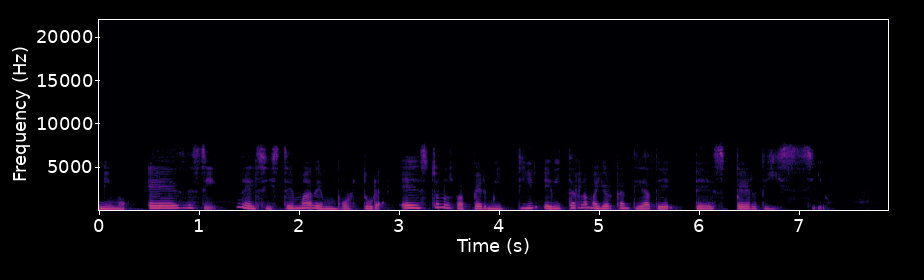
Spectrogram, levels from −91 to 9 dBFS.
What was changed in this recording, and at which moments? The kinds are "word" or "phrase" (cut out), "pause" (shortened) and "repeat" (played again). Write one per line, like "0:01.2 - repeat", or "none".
0:01.4 - word
0:05.5 - word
